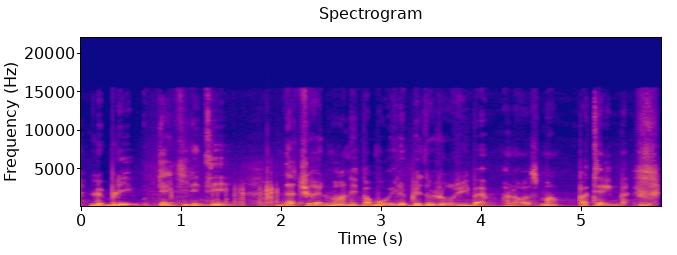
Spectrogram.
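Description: Speaking with a southern French accent, a man at medium pitch keeps a moderate pace and very even loudness while his pitch swings very widely over noticeable background noise. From southern France. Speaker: podcast host. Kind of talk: casual monologue. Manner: hesitant.

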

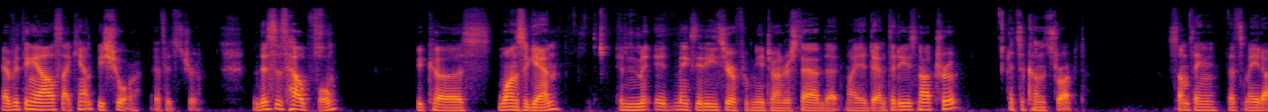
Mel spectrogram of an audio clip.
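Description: In a Swedish accent, a man speaks at a medium pitch and moderate pace with ordinary pitch variation. He takes long, frequent pauses, and the recording is very clean with a silent background. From Sweden. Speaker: podcaster, entrepreneur. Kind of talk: solo reflective monologue. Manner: rambling, thoughtful.

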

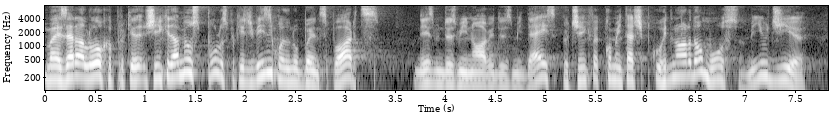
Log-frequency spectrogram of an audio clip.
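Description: A man with a high pitch, very wide pitch swings and a very fast delivery. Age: 30s. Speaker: sports commentator. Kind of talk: casual chat.

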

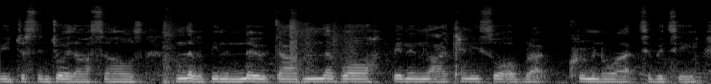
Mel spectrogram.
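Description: Over noticeable background noise, a man with an East Midlands accent talks at a moderate pace, medium in pitch and monotone, flat in intonation. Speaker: youth charity founder. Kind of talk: casual interview. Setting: leisure centre.

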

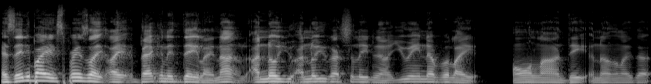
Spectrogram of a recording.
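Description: A man speaks at a very fast pace in a medium pitch, his pitch varying in an ordinary way. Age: 30s. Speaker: rapper. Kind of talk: casual chat.

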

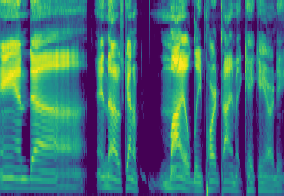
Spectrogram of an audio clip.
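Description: A man with an American accent talks at a very slow pace in a bright, sharp tone. His pitch swings very widely on a very clean recording with a silent background. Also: fairly low pitch for a man. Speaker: podcast co-host. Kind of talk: casual chat.

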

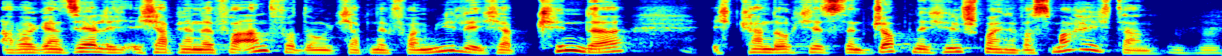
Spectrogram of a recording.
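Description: Talking at a very fast pace with lively intonation, a man speaks at medium pitch on a very clean recording with a silent background. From Germany, Detmold (East Westphalia, NRW). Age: 40s. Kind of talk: casual interview.

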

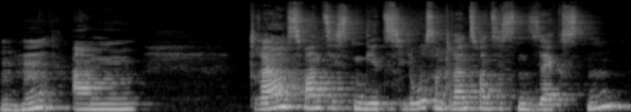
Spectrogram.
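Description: With audible room echo, a woman talks at medium pitch with ordinary pitch variation. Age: 20s. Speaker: social work student and amateur actor. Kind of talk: casual chat. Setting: at a table in the host's home.

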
